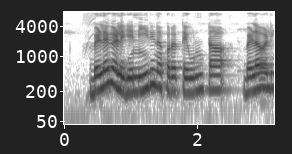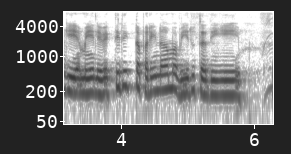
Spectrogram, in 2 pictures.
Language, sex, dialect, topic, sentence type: Kannada, female, Coastal/Dakshin, agriculture, question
